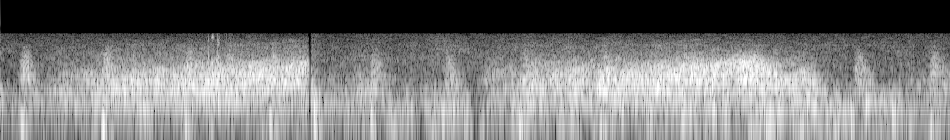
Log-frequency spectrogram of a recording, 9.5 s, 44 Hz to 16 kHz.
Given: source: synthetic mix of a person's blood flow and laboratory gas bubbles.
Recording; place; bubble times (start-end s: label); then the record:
Doppler ultrasound of blood flow; subclavian vein
2.04-2.38 s: bubbles
2.46-2.56 s: bubbles
From the record:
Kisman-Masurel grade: 212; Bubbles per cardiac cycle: several, 3 to 8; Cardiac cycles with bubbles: 1 to 10%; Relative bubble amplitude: moderate (0.250 to 0.450); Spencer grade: 1 (occasional bubble signal discernible with the cardiac motion signal, with majority of cardiac periods free of bubbles); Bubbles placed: anywhere in the cardiac cycle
